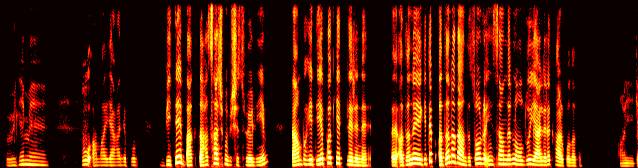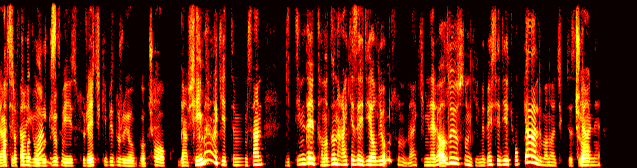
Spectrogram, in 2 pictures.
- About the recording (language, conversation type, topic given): Turkish, advice, Sevdiklerime uygun ve özel bir hediye seçerken nereden başlamalıyım?
- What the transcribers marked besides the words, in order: none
